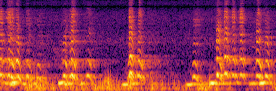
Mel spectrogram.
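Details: Siamangs at the Japan Monkey Center sing in very loud, rich hoots, amplified by their throat sacs, that swoop up and down in repeating, overlapping bursts.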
